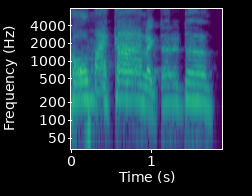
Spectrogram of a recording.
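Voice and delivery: high-pitched imitation of an appalled mom; pissed mom. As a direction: mimic a mother's outburst, pitched well up. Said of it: "So she was pissed".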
